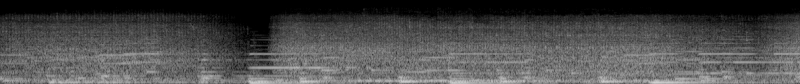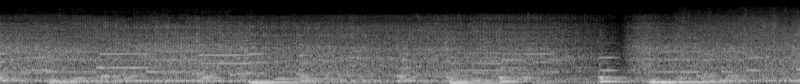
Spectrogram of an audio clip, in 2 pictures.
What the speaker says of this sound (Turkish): Traktörlerin üçü de hangardan çıkıyor.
